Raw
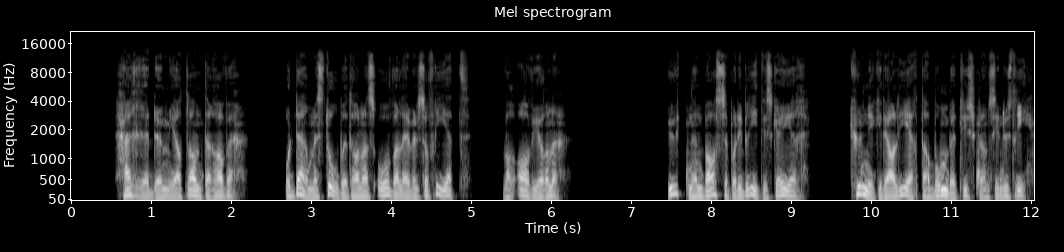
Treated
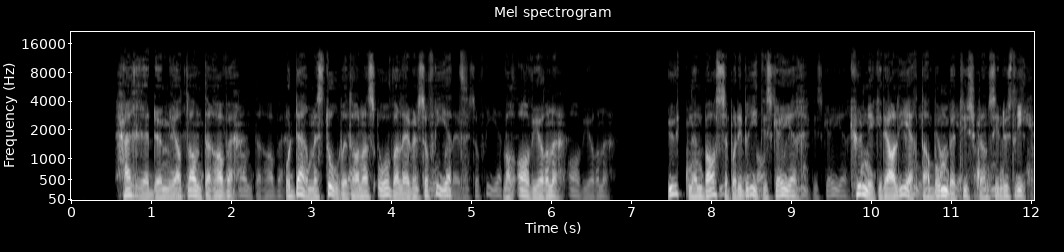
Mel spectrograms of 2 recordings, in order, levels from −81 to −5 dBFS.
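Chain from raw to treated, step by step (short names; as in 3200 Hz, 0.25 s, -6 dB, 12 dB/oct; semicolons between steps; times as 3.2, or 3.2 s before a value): 9.86–10.33 dynamic EQ 1200 Hz, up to +5 dB, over -34 dBFS, Q 0.88; echo 0.632 s -18 dB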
